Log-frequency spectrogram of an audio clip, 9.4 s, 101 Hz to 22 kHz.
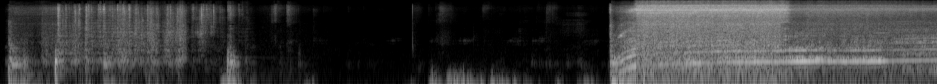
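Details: Farmer IZE-05 electric grain grinder: motor spins up to a steady whine with a gritty hiss as grain feeds through; normal grinding, though corn tends to stall feeding and must be fed in a thin stream.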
